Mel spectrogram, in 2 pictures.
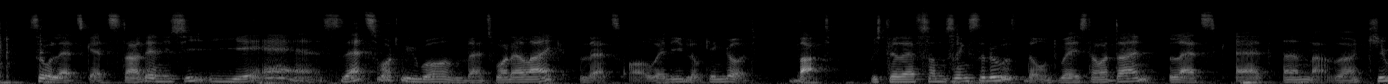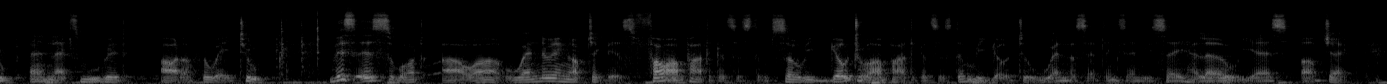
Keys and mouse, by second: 8.0 space, 9.5 shift+a, 14.3 g, 23.3-23.6 drag, 24.6-25.9 drag, 27.6-27.7 drag.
